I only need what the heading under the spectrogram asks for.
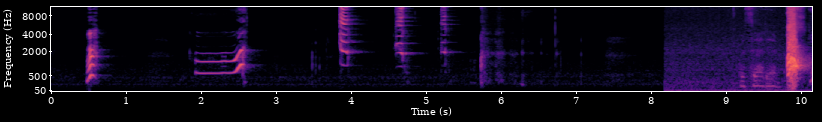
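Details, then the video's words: Puppies bark in sharp, isolated yaps, one of them a held, whining note. The barks are spaced a second or so apart, and a person speaks at the end. "Preciosos cachorros ladrando"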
